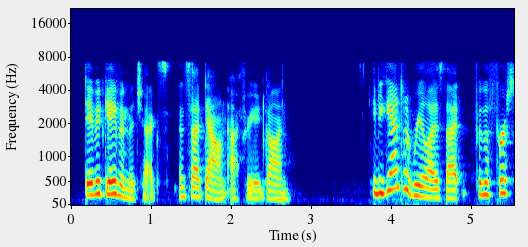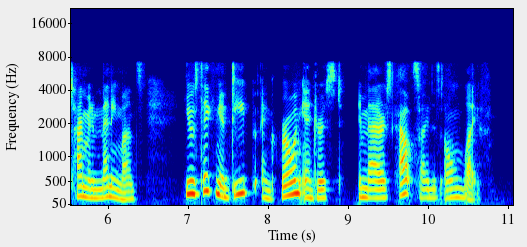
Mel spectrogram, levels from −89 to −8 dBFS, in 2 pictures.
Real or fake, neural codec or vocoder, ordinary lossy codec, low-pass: fake; codec, 16 kHz, 6 kbps, DAC; AAC, 48 kbps; 7.2 kHz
